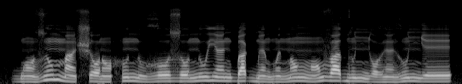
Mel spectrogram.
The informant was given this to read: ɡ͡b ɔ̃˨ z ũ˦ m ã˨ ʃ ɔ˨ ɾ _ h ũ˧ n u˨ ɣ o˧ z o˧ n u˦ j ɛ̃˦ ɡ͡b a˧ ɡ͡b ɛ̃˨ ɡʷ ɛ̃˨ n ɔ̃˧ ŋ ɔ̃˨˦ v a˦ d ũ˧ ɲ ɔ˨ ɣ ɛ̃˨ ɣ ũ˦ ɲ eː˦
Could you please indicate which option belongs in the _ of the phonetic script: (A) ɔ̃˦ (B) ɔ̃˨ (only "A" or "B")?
B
